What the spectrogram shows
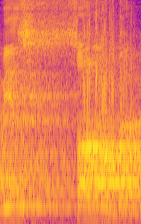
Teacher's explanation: Ba sukun termasuk salah satu huruf qalqalah, ya, huruf qalqalah yang harus betul-betul dipantulkan.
